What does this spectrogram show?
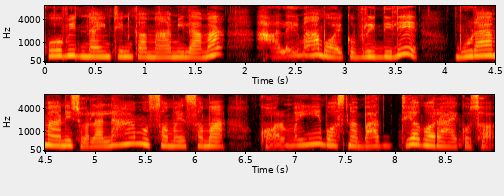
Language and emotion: Nepali, fearful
